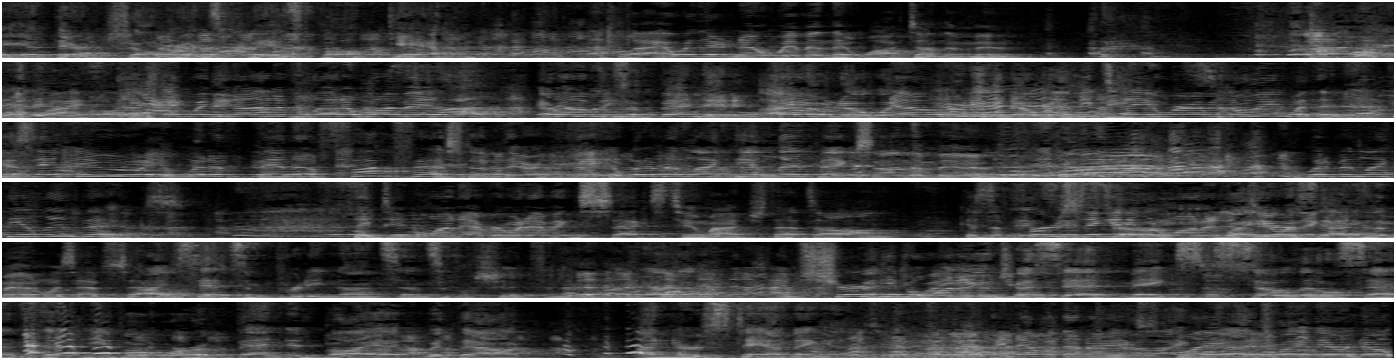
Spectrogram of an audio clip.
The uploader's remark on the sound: Live from San Diego!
